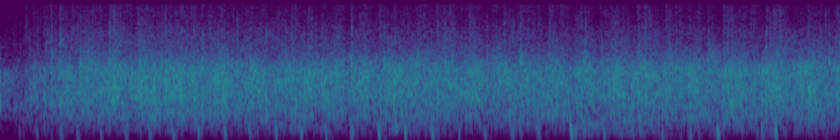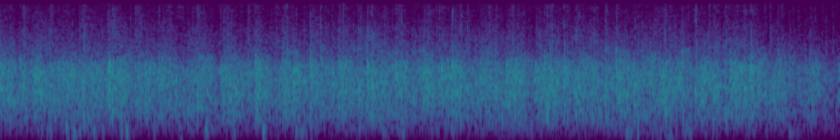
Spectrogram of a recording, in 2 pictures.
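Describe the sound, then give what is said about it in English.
Sustained applause from a large audience welcoming panelists Calvin Trillin, Roz Chast and Daniel Menaker, a dense steady patter of many hands clapping at an even loudness for over fifteen seconds, with no one speaking. “So, would you welcome, please, Calvin Trillin, Roz Chast, and Daniel Menaker?”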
